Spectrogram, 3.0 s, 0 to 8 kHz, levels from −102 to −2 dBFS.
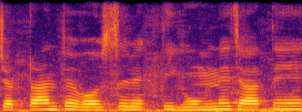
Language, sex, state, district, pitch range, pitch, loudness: Hindi, female, Bihar, Saran, 200-220 Hz, 210 Hz, -14 LUFS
